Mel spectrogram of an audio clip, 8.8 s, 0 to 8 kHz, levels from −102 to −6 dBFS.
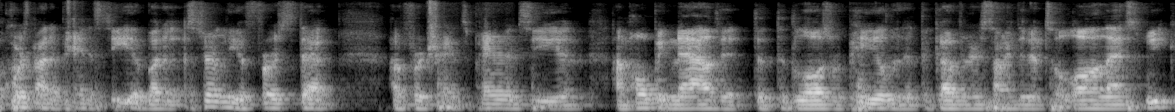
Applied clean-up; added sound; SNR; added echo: neural mask model DeepFilterNet 3.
